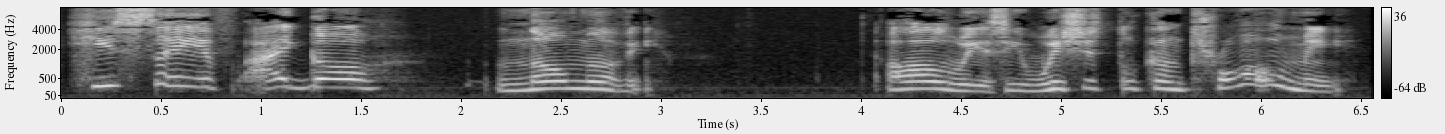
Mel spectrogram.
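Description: A man reading an audiobook voices a drunk young Russian actress with a Russian accent, speaking slow broken English in a dramatic, moody way. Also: sits high, animated, pushed and bright, dry recording, pitched above the performer's own voice, heavily acted. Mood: bitter. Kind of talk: audiobook character voice.

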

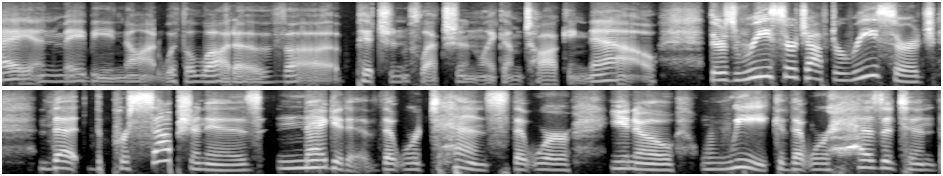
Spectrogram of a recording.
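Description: A woman voice coach speaks in a slow, deliberate way, full of demonstrations. Her voice sits at a middle pitch. The sound is dry and close. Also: dry recording. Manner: demonstrative, animated explaining. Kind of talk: podcast interview guest.

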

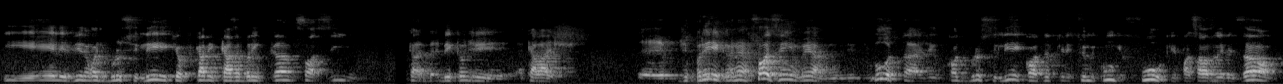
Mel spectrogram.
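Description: An older man from Brazil talks as an interview guest in a voice pitched high for a man. He is animated, repeats words and restarts his sentences. The sound carries an echo from the room. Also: a little fast, a little hiss or hum. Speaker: guest, retired fighter. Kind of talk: storytelling interview.

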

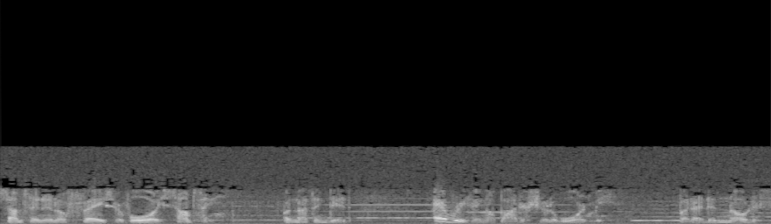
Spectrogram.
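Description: Harried, gravelly radio-drama showman. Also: a bass voice, wildly swooping pitch, normal speed, long pauses, noisy background, full character voice. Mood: rueful narration. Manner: intense, curt, theatrical. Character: harried, irritable showman husband, telling his own downfall. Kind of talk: old-time radio drama acting and first-person narration. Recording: muffled old radio broadcast.

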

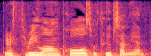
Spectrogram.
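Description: A woman's voice: medium pitch, quick pace, mellow, close to an everyday voice. A woman voicing a tired teenage boy wizard who explains things in a weary, resigned way.

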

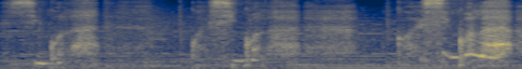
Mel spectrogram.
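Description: A woman's voice: measured pace, sharp tone, soft background music. A woman acting an emotional, desperate young man in an audio drama, pleading. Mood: urgent pleading. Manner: emotional, crying and whispering pleas. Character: panicked, tearful young man called Gao Dapang, desperately pleading.

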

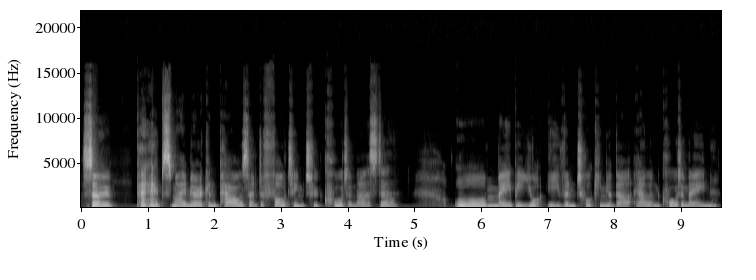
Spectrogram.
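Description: A man with a New Zealand accent, co-hosting a film podcast in a wry, measured, slightly theatrical way. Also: fairly high pitch, animated, fairly bright tone. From Scotland. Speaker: podcast co-host. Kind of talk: casual film discussion.

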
